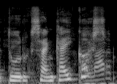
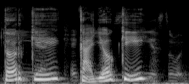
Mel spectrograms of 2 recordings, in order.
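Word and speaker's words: Turks and Caicos: y tranquilo Dónde está turk San cicos muchos no saben dónde se encuentran estas Islas y no lo pronuncian Bien dicen turqu torki koki pero estamos a 1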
